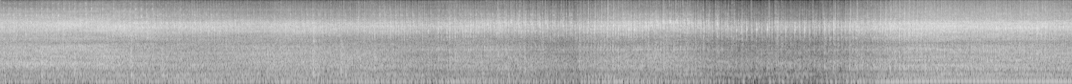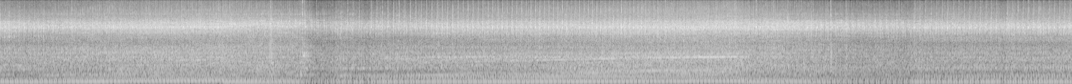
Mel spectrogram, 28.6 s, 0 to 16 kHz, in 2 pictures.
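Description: A passenger train passing over a level crossing, heard over a 1930 BSA 770 cc V-twin motorcycle engine idling. About twelve seconds in, the motorcycle's engine becomes the loudest sound as it pulls away, and its pitch rises over several seconds as it accelerates.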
